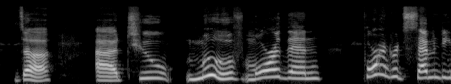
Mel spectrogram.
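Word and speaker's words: Sze: The bank allowed one criminal based in Queens, New York, David Z, I think it's pronounced S-Z-E, S-Z-E, Z, to move more than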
